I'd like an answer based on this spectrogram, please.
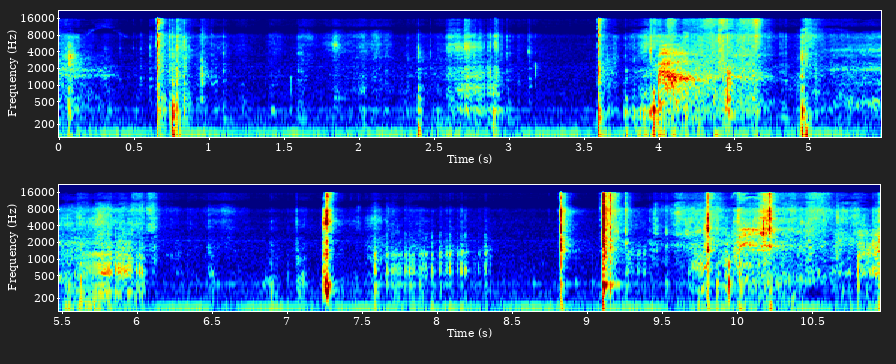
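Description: Handling noise from a cardboard board book: rustling and scraping as it slides over crinkled paper, with scattered sharp clicks and taps of the card pages and tab, and a longer rustle about four seconds in.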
